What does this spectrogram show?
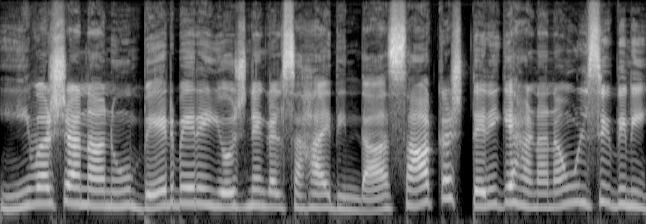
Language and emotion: Kannada, happy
